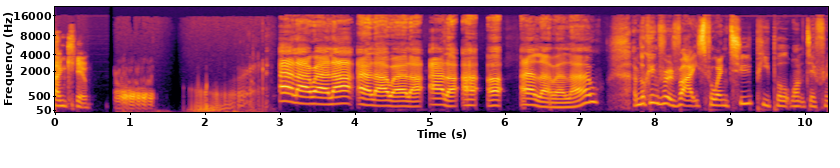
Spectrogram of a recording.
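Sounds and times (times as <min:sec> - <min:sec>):
speech: 0:00.0 - 0:01.0, 0:03.0 - 0:10.3
stomach rumbling: 0:00.8 - 0:03.0.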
